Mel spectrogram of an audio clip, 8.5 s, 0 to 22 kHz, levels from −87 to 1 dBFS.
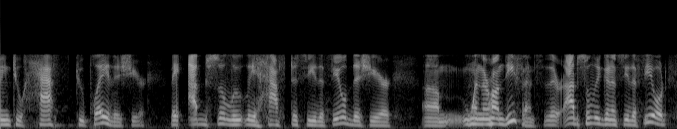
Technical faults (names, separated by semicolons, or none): packet loss with pitch repetition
